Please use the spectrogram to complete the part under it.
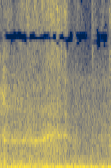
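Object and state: Nothing is struck.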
